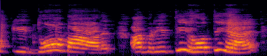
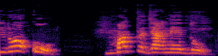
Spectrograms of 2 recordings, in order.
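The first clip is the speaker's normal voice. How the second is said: रोको, clear pause, then मत जाने दो falling lower; pause after रोको; 4 semitones lower, slower than usual. Shown as a demonstration. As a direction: break after रोको, keep मत जाने दो together. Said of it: "यहाँ पर जो कमा लगाएंगे". (रोको के बाद विराम)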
